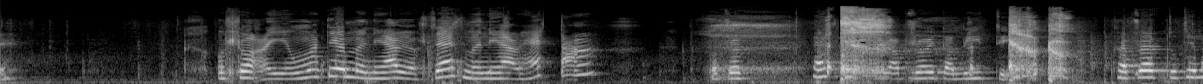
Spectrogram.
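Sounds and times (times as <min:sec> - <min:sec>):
loud coughs: 0:08.2 - 0:09.1, 0:10.0 - 0:10.9.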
